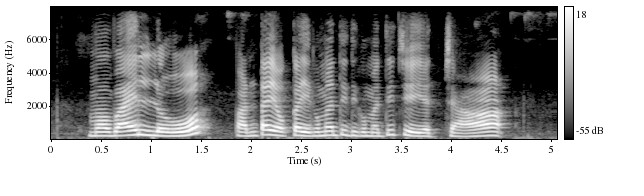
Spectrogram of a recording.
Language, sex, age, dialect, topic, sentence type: Telugu, female, 18-24, Telangana, agriculture, question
